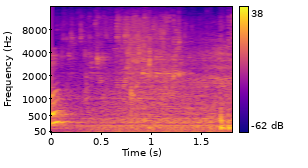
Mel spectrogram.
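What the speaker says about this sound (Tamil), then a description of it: "இந்த தண்ணி இதில் விடுங்க" Water pours steadily into a bowl of tamarind for tamarind porridge, a brief, full splashing stream lasting a couple of seconds, close by.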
